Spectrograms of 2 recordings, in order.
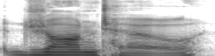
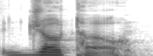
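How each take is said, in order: First: An n sound is heard in the middle. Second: No n sound is heard in the middle. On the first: The speaker calls it wrong. "I thought there was an N in it" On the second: The speaker calls it right. "but it's Johto"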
